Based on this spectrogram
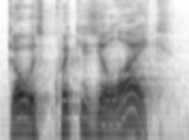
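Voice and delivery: high, loud, eager assent; urgent go-ahead. Acted. Seaton letting Dunark man the gun under attack, urgent go-ahead. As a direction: fire back permission with urgency. Urgent permission as battleships approach.

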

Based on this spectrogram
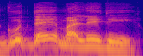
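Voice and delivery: high, loud sing-song greeting; cat's greeting. Acted. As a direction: chirp it like a cat's morning hello. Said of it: "purring, 'Good day, my lady'".

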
